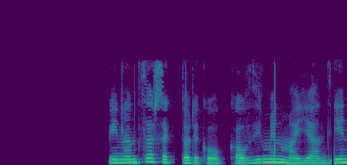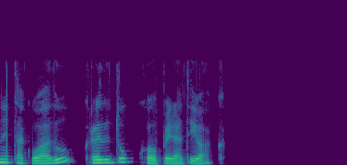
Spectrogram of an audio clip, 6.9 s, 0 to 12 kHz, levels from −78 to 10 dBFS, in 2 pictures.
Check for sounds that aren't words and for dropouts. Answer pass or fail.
fail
